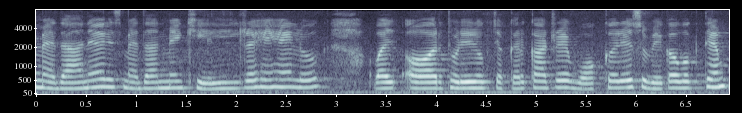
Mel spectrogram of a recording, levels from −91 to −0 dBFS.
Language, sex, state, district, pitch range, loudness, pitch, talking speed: Hindi, female, Bihar, Saran, 215-245 Hz, -17 LUFS, 230 Hz, 205 wpm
